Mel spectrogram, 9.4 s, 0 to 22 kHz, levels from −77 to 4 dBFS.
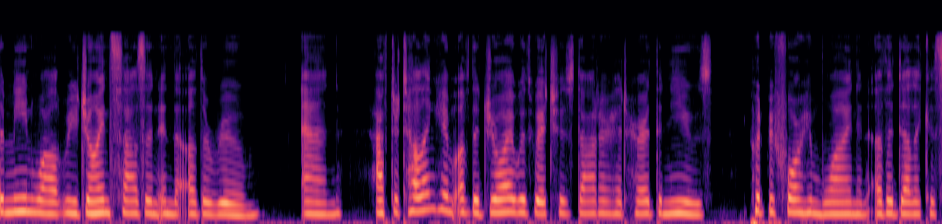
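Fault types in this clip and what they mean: No technical fault can be heard anywhere in this speech clip. There is nothing to list for it.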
